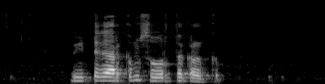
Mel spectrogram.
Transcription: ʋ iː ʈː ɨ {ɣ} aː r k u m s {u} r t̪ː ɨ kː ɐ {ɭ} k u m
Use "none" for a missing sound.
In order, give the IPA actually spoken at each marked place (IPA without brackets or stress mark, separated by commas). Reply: ɣ, uː, ɭ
